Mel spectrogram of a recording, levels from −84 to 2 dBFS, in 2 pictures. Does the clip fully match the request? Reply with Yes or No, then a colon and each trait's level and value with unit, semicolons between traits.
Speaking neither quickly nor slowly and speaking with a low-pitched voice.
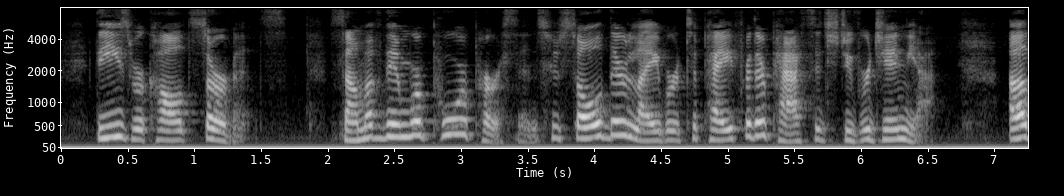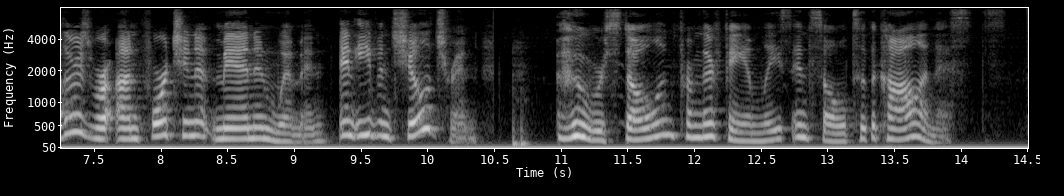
No: average, 170 wpm; high, 225 Hz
